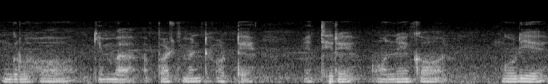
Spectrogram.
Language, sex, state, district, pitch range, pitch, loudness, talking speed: Odia, male, Odisha, Khordha, 105-130 Hz, 120 Hz, -19 LUFS, 85 wpm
